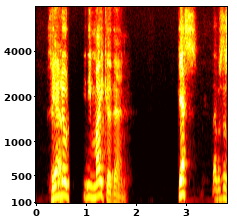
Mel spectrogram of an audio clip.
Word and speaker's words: Micah: Micah, pronounced Micah. Look at that. I might have been saying Mika, but it's Micah.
